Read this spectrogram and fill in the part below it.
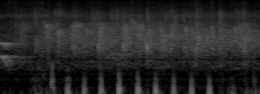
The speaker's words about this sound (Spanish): Den un aplauso a Dios.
